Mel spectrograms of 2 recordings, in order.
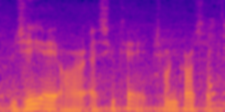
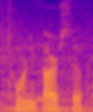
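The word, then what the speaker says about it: Torngarsuk: Jordan Garcia spelled t-o-r-n-g-a-r-s-u-k torn Garcia that's how you think it might be spells like phonetically I don't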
